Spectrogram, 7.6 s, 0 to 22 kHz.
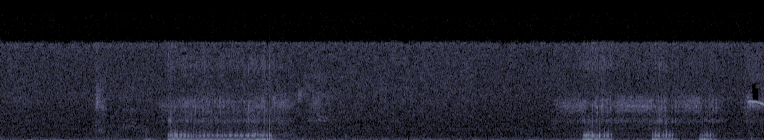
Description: This is our sweet, toothless, 14 year old chihuahua snoring in his sleep.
